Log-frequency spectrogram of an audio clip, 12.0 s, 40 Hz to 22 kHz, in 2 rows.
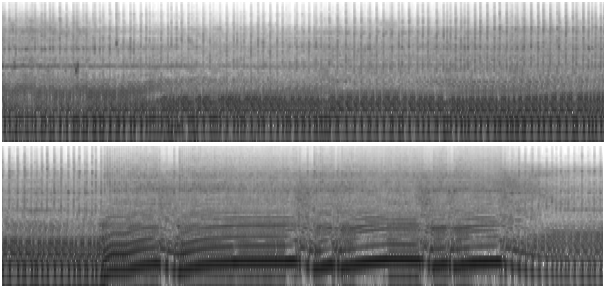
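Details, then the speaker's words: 2019 Echo SRM225 trimmer, two-stroke with i30 recoil starter: steady idle, then revs cleanly up and back down several times without bogging; runs well. "and now this unit does come equipped with um echo's i30 recoil starter so it requires 30 percent less effort to hold the engine over as i will demonstrate now look at that"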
